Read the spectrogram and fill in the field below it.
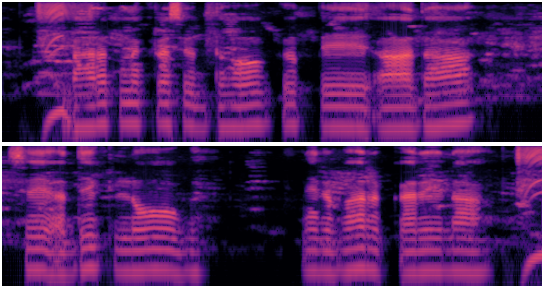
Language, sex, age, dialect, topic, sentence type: Bhojpuri, male, 25-30, Northern, agriculture, statement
